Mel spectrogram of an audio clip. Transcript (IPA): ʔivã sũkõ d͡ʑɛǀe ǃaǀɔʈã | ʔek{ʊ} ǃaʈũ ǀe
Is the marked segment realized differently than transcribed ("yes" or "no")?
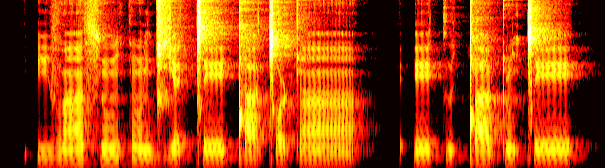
yes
